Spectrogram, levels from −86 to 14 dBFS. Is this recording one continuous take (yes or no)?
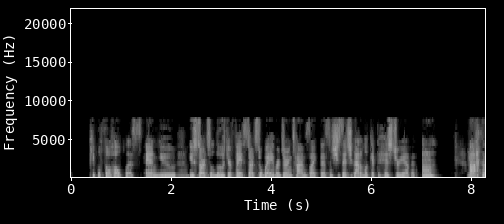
yes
